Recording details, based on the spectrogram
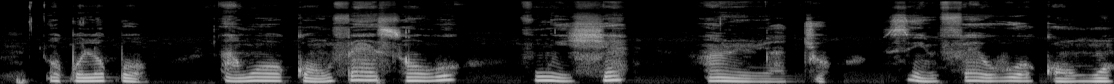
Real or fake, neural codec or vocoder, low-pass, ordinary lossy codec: real; none; none; none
